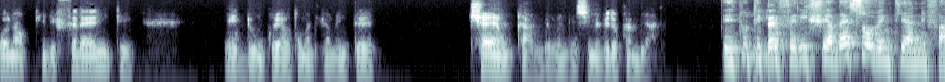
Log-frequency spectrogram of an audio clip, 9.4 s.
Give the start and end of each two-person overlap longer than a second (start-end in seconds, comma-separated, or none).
none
